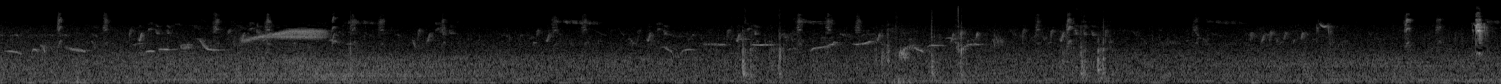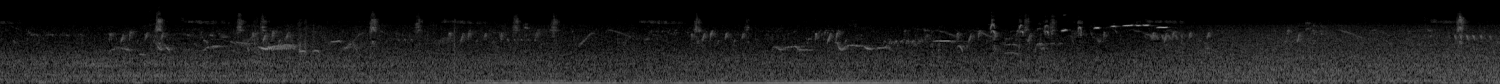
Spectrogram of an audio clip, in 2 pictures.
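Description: Scattered short bird chirps and calls over a steady outdoor hiss, with a louder call about three seconds in and a quick run of clicks and chirps near the end.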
